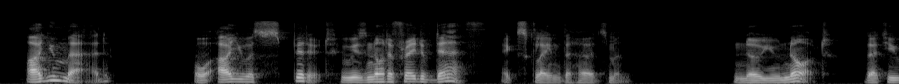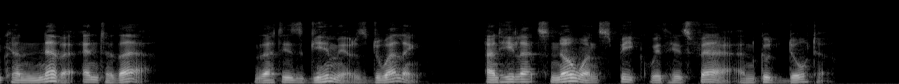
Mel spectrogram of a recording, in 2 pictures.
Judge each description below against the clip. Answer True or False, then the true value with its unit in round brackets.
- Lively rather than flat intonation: False (4.6 semitones)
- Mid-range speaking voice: False (105 Hz)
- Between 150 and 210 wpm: False (140 wpm)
